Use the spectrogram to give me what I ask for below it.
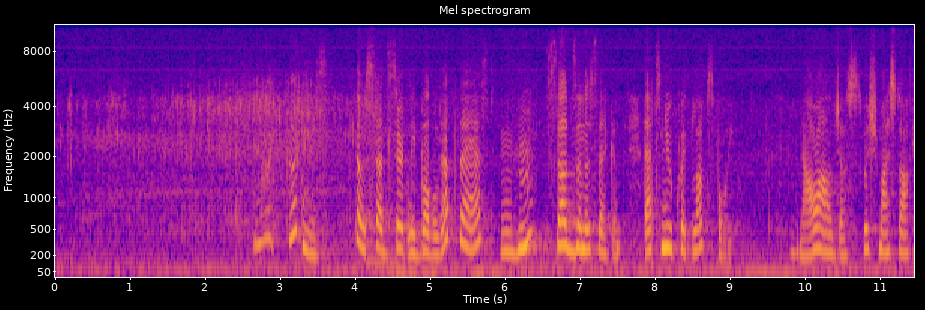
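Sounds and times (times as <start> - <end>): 
tap water running into a basin: 0.0 - 5.5
speech: 2.6 - 9.1, 9.8 - 11.4.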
